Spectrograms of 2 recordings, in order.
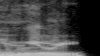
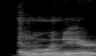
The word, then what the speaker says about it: Nwaneri: You talked about Ethan, and what's his name pronounced? Ethan Nwaneri. Enwiri. Nwaneri.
